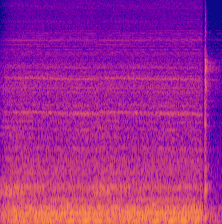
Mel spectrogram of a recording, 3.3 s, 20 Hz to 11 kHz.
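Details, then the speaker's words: Audi S4 B8.5 after a starting issue caused repeated cranking until the starter smoked, suspected from low battery voltage: high even whir with no cranking beat, then cutoff; starter freewheeling, solenoid not engaging the flywheel. "what you're hearing in that second clip is actually the solenoid not engaging and probably because this starter is completely smoked"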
